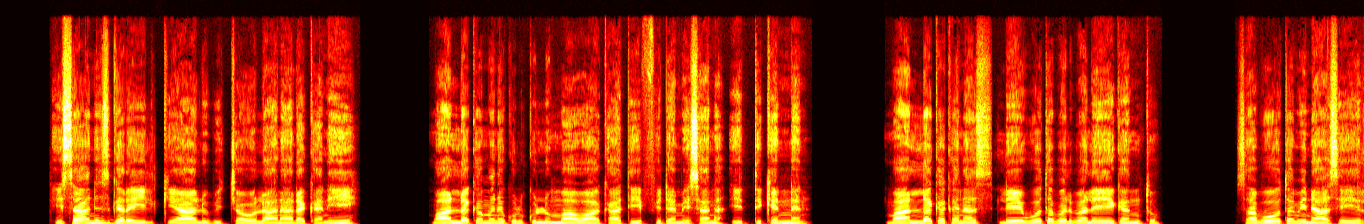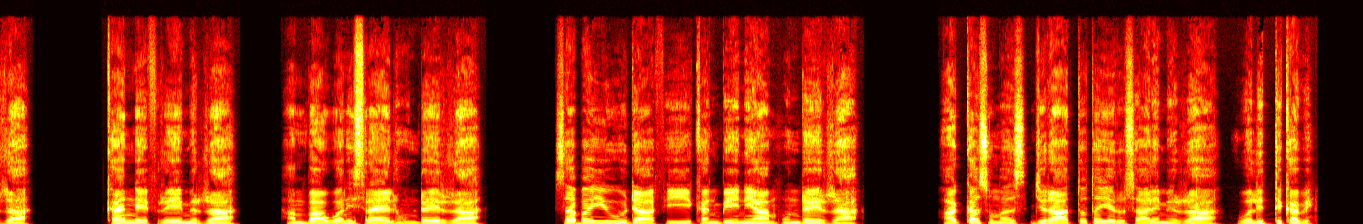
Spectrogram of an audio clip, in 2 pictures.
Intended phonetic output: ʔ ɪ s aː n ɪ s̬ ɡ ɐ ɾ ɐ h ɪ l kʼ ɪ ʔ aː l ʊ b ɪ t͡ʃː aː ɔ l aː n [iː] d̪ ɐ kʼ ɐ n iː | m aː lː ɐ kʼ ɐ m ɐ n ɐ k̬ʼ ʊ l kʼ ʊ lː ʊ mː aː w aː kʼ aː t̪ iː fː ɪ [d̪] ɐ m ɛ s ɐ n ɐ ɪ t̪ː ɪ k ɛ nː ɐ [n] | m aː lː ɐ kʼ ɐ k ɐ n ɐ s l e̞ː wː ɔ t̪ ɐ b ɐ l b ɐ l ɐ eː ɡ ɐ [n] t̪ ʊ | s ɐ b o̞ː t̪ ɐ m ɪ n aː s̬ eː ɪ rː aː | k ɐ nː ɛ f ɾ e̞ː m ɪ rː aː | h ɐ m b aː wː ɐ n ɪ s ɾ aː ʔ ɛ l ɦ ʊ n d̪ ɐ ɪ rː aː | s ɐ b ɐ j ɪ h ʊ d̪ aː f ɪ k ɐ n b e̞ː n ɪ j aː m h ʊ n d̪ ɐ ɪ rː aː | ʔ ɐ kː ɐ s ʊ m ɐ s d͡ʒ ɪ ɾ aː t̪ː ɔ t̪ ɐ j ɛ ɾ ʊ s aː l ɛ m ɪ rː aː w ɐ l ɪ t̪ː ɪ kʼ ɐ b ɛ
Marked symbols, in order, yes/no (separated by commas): no, yes, yes, yes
